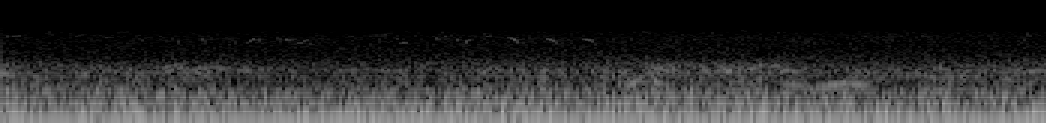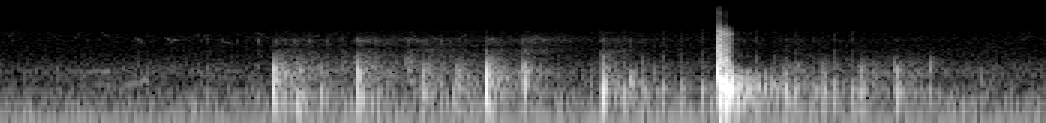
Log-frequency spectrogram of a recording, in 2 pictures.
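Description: Paintball markers firing a string of sharp pops, about three a second, starting a little past halfway through, with one much louder pop near the end.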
